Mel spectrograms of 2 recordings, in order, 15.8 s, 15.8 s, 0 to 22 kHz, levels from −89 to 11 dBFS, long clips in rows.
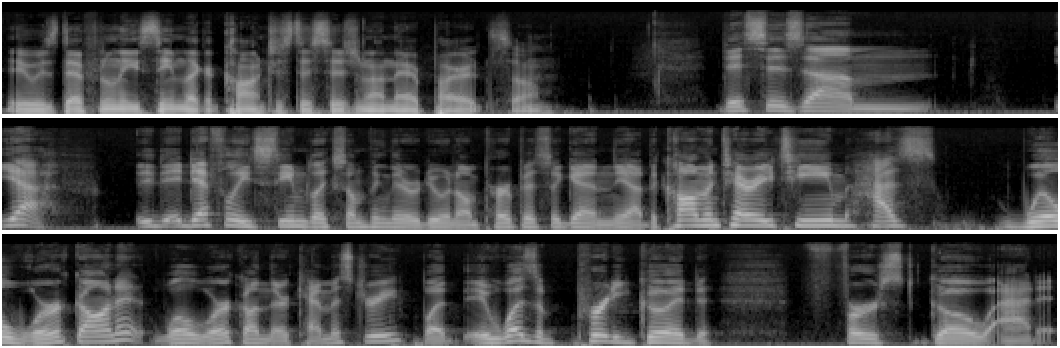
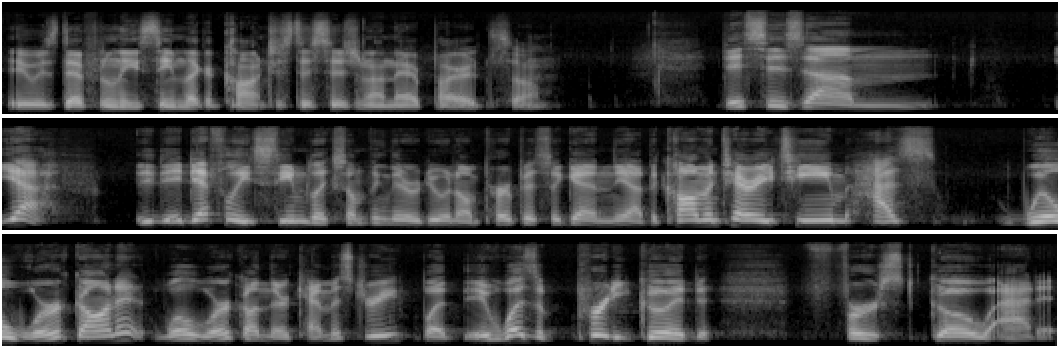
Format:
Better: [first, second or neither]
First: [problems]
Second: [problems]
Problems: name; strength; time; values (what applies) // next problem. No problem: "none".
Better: first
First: none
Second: thin; very; fading below 300 Hz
